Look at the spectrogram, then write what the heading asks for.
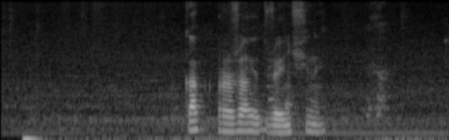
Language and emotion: Russian, neutral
